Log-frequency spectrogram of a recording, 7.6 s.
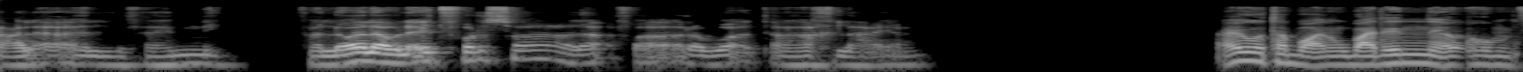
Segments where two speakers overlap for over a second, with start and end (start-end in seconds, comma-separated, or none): none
